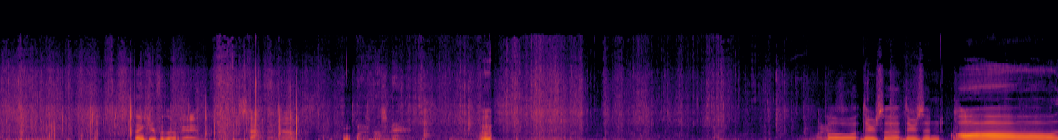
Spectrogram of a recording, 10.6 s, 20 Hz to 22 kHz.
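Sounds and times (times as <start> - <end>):
paper crinkling while unwrapping a package: 0.0 - 8.2
speech: 1.3 - 5.0, 8.6 - 10.5.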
